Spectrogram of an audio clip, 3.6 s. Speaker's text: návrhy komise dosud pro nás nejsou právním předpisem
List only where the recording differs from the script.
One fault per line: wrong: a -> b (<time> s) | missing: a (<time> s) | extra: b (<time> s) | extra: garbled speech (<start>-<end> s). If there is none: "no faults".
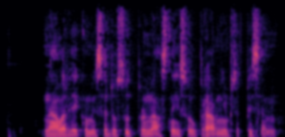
no faults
